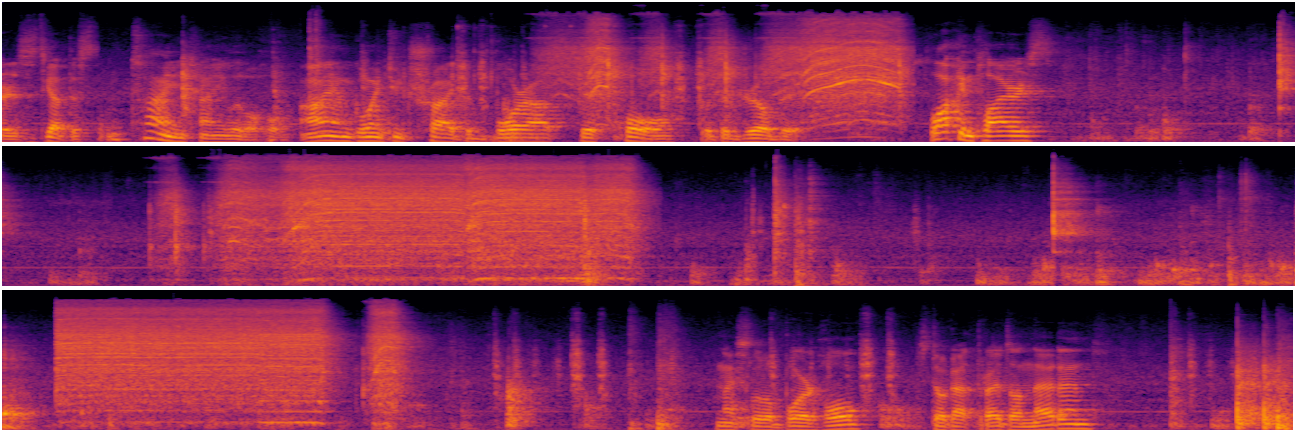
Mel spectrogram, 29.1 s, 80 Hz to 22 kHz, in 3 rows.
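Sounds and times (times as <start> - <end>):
power drill boring: 3.9 - 6.9, 10.8 - 14.6, 19.8 - 22.5.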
